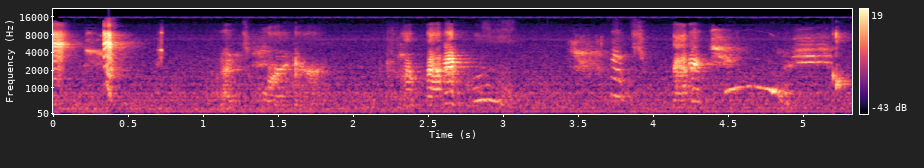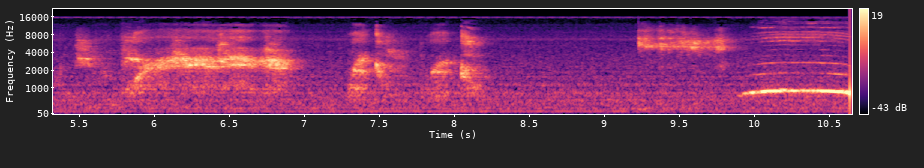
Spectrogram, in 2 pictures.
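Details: Pet parrot indoors on its perch, saying silly things: a run of harsh squawks and speech-like babbling with varied chattering syllables, ending in a loud whistled squawk, over a low room hum.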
